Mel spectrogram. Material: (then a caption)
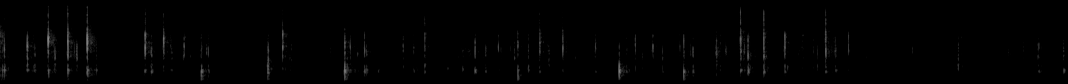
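Plastic. Long fingernails rapidly tap the colored keys of a hollow grey plastic desktop calculator held in the hand. The result is a quick, irregular run of sharp, bright plastic clicks with almost no ring and no low end, thinning out into sparser taps toward the end.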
